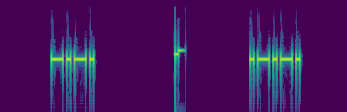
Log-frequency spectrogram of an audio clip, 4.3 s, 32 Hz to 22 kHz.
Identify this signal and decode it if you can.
Morse code, heard as a keyed tone, about 25 wpm, 700 Hz. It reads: C <AR>
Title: Single Character (Letter:Number:Punctuation:Prosign) Alt 25wpm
